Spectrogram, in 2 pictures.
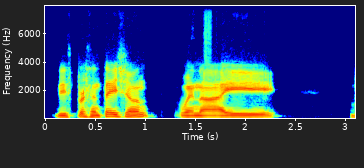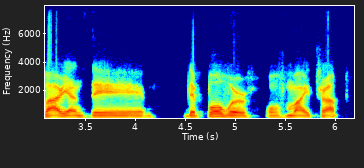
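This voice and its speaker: Speaking fairly slowly in a monotone, flat intonation, a man with a Spanish accent has a fairly low pitch. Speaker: student presenter. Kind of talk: conference talk. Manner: halting.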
